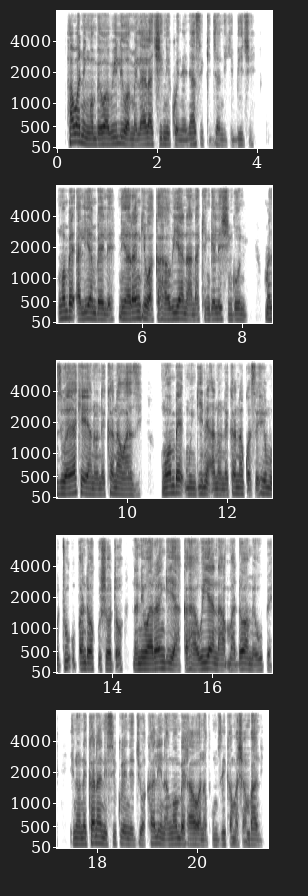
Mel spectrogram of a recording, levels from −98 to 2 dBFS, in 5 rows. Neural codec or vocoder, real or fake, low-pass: none; real; 7.2 kHz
